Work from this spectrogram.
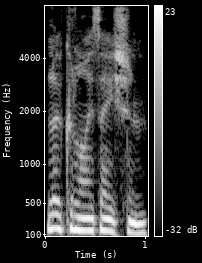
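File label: "localization", English, British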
